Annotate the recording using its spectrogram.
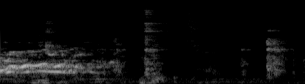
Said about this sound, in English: Coyote.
